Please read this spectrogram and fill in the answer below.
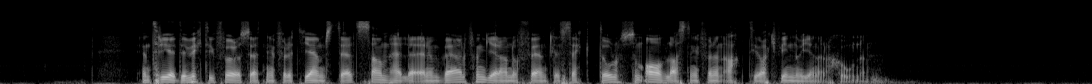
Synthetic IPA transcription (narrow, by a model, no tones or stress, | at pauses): ʔɛnt̪ʰɾeːd̪jəvɪkt̪ɪɡfœːɾɵ̟t̪sɛt̪nɪŋfœɾɛt̪ʰjɛmst̪ʰɛlt̪samɦɛlːə̰ʔæɾɛnvɛːlfɵŋɡeːɾand̪əɔfɛnt̪ʰlɪɡsɛkt̪ʊɾsɔmɑːvlast̪nɪŋfœɖɛnʔa̰kt̪ʰiːvakʰvɪnːʊjɛ̰nə̰ɾa̰ɧṵːnə̰n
